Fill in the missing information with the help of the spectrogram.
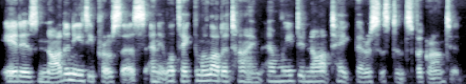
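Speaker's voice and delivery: ordinary talk, nothing marked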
